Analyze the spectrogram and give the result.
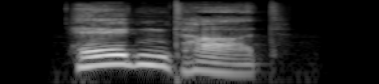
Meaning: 1. exploit, heroic deed 2. heroics (in the plural)
- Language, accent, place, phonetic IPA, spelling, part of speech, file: German, Germany, Berlin, [ˈhɛldn̩ˌtaːt], Heldentat, noun, De-Heldentat.ogg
